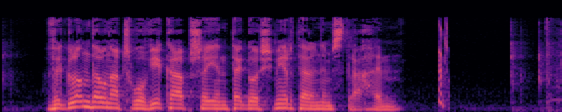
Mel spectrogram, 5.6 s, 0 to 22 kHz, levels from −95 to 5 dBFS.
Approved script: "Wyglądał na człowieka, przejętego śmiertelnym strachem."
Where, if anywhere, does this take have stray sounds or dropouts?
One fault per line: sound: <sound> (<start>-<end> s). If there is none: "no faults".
sound: chirp (4.4-4.5 s)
